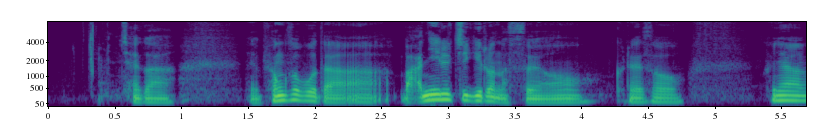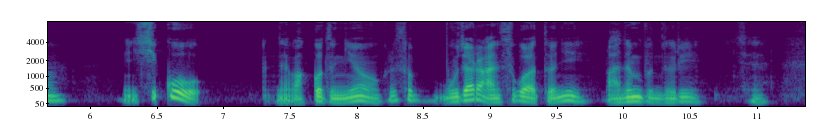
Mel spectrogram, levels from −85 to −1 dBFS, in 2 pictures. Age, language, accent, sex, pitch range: 40-59, Korean, native, male, 95-140 Hz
